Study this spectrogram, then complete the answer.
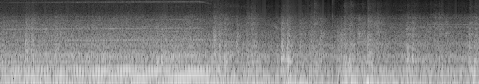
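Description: Train wheels rumble and clack on the rails.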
